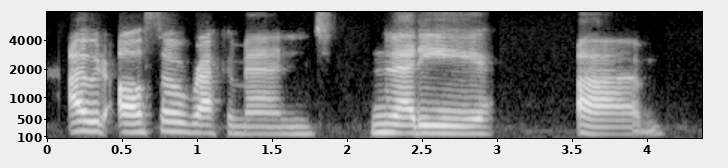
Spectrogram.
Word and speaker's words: Okorafor: I would also recommend Nnedi, Okorafor. Oh, I'm mispronouncing her last name. Shoot, hold on one second. No, I do think you're saying it right. I think it is Okorafor.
